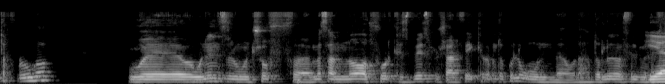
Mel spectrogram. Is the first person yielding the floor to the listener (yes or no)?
yes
